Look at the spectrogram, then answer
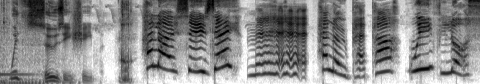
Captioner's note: oinks; bleats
